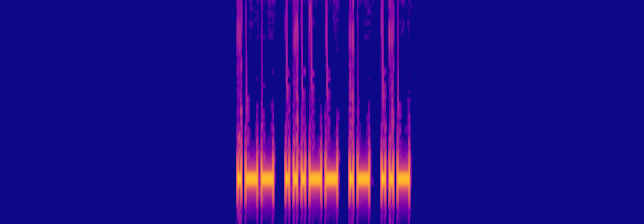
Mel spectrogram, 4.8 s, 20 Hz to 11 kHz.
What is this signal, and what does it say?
Morse code, heard as a keyed tone, about 37 wpm, 700 Hz. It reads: W3AU
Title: USA Call Signs - 4 Characters - 40wpm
